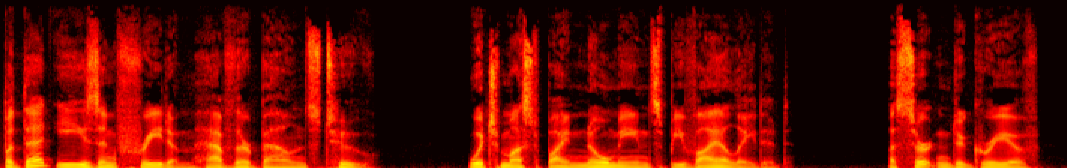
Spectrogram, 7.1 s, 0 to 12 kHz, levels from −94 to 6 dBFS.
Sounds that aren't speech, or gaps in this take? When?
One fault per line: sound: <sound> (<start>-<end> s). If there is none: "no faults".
no faults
